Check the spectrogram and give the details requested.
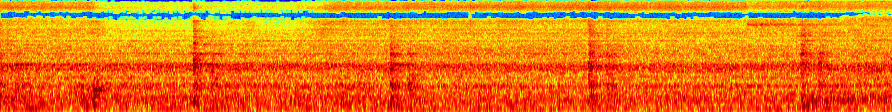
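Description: Electric train running on the rails, heard from inside the front car: a steady rumble with a light clack from the rail joints every second or two.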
